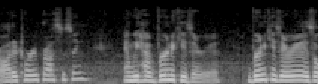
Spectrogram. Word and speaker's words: Wernicke: Well, Wernicke, even though it's spelled with a W, it's a German name, so V.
